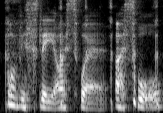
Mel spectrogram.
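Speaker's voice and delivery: normal talking voice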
